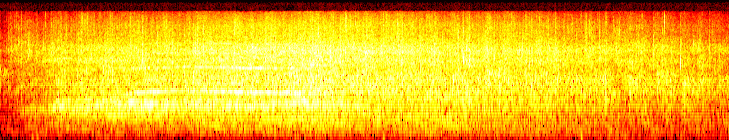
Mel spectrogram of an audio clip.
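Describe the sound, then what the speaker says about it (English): An audience in a performance hall applauds in a sustained wash of clapping, heard faintly and at a distance, with a brief whistle or cheer early on. "Let's give another round of applause"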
